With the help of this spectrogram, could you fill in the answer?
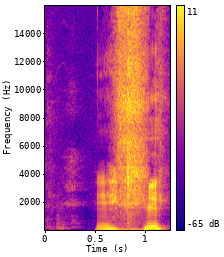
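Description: A loud, honking nose blow right into the microphone: a sustained rush of breathy noise with a buzzing nasal tone that swells into a stronger second burst before cutting off.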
